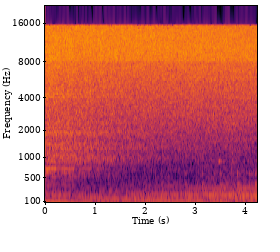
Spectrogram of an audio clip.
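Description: Background electronic music with low, held bass notes.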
